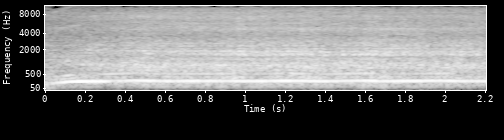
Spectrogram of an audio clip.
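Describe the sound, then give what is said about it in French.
An electric blender whirs as it mixes chouchou juice with sugar for a homemade syrup, a loud, steady motor hum holding one pitch for the whole couple of seconds. “Tant de sucre pour tant de jus. Ensuite, on va venir mixer.”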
